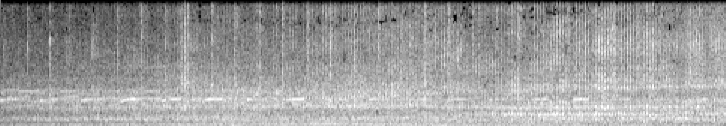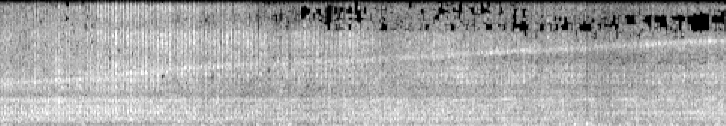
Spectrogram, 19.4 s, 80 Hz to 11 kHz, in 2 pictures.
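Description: British Rail Class 31 diesel locomotive passing close by, its engine running steadily, then the rumble of its coaches rolling past on the rails. A level crossing warning alarm repeats in the first seconds.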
